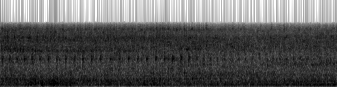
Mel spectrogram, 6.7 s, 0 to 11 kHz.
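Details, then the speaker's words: 2WD Suburban 5.3 V8 cold start on a freezing morning: uneven, stumbling idle with irregular chuffs and shaking, like a misfire; owner suspects intake gasket and possibly an exhaust leak, cause unconfirmed. "Sounds like an exhaust leak on top of everything else. Wowzer. Firing on all seven."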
